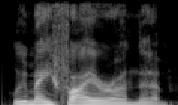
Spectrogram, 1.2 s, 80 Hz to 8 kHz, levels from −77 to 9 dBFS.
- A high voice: No, medium, 160 Hz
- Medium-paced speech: No, fast, 250 wpm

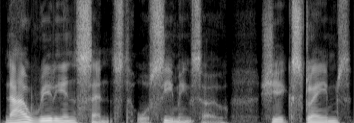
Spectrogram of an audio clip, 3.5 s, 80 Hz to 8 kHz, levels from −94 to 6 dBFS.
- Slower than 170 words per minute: Yes, slow, 135 wpm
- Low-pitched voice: Yes, low, 105 Hz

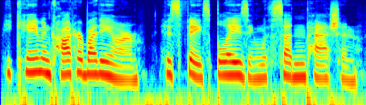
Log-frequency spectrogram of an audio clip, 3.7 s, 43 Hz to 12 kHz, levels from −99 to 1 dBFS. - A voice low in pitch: No, high, 205 Hz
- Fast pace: Yes, fast, 230 wpm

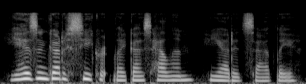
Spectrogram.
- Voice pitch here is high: Yes, high, 205 Hz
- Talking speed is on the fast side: Yes, fast, 215 wpm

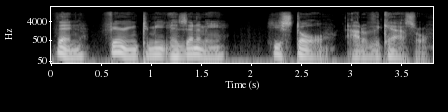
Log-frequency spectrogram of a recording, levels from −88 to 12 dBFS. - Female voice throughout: No, male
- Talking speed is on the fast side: No, average, 190 wpm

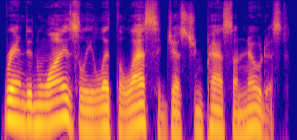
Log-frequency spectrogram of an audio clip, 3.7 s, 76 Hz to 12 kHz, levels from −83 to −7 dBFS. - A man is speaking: Yes, male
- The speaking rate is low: Yes, slow, 130 wpm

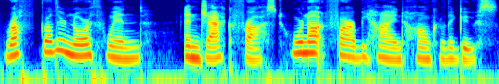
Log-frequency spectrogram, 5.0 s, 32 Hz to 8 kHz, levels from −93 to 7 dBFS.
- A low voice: No, high, 195 Hz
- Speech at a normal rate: Yes, average, 170 wpm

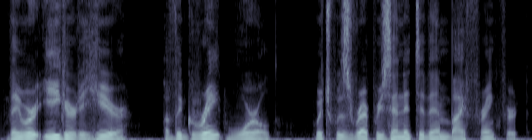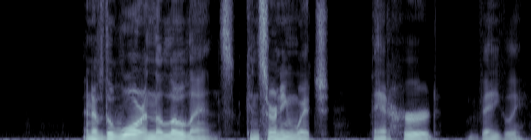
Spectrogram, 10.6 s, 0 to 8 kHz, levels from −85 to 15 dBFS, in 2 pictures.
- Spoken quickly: No, average, 165 wpm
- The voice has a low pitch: Yes, low, 100 Hz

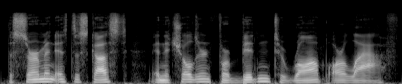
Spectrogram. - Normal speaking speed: Yes, average, 180 wpm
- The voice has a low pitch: Yes, low, 100 Hz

